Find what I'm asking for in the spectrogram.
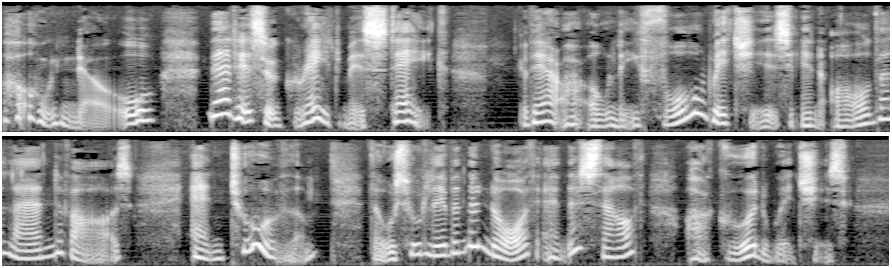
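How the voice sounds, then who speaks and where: Putting on a character voice, a woman of medium pitch speaks at a fairly slow pace in a calm, gentle tone. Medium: read story. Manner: calm, gentle, grandmotherly.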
